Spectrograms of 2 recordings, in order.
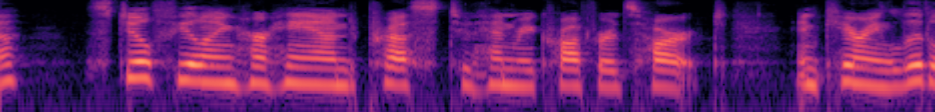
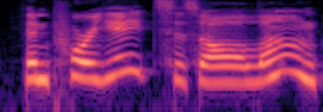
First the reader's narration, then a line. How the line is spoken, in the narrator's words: cried Tom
